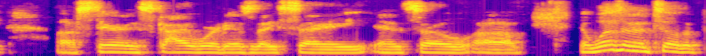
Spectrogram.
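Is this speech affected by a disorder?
No.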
